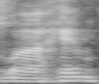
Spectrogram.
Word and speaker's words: Hua Hin: okay yeah whatever bill colley at least you pronounce why him properly uh some of the youtubers let's just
